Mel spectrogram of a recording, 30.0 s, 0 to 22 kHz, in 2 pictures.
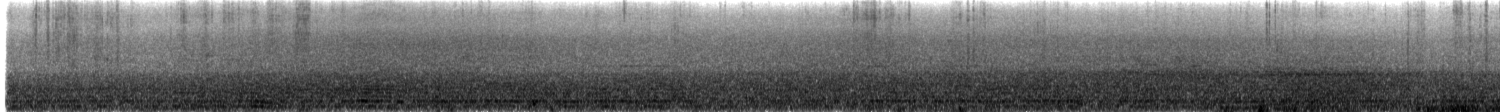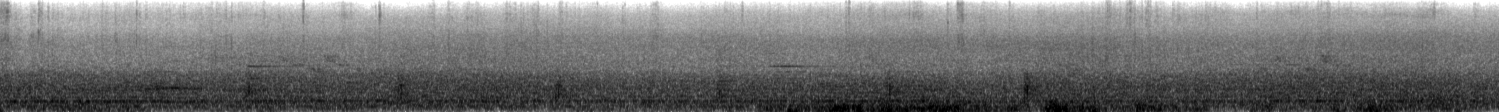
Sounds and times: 0.0s wind 29.9s
0.1s Bumblebees and honeybees buzzing around a wisteria bush 29.9s
11.4s passing cars 15.6s

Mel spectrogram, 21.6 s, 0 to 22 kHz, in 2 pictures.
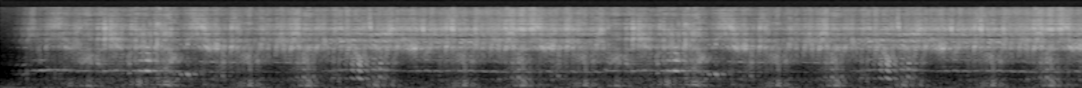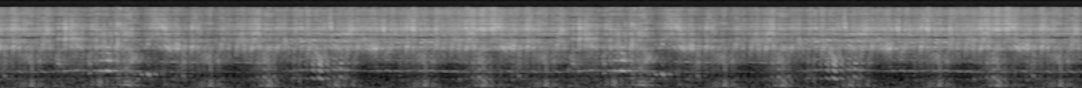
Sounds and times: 0.2s high pitched chittering sounds 21.6s

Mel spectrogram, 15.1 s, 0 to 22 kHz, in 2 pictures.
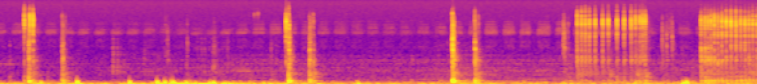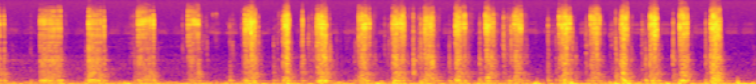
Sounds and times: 0.0s Radios knob 0.9s
2.6s Radios knob 3.4s
4.4s Radios knob 15.1s

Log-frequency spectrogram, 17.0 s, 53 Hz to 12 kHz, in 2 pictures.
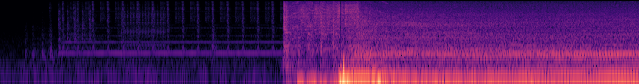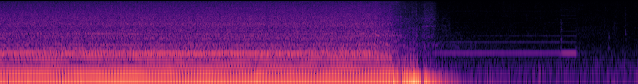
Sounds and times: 3.8s Lancer Startup and shut down 14.5s

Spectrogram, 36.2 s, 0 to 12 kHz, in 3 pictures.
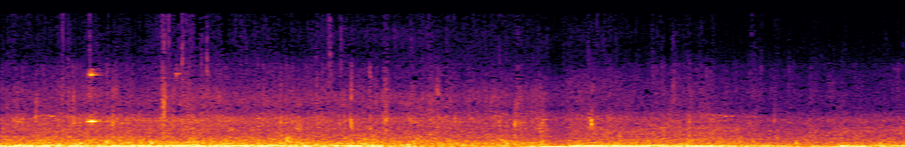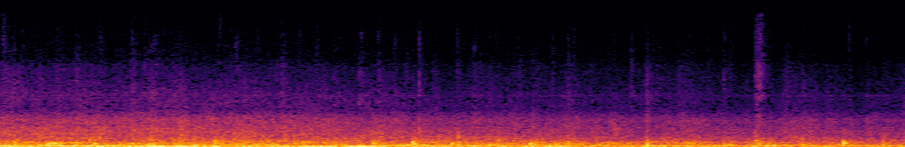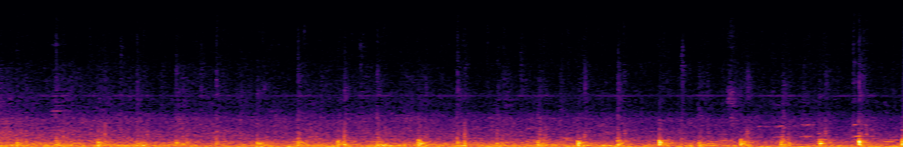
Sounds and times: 0.0s other people passing by 36.1s
1.0s opening a door 1.7s
3.6s footsteps 36.1s

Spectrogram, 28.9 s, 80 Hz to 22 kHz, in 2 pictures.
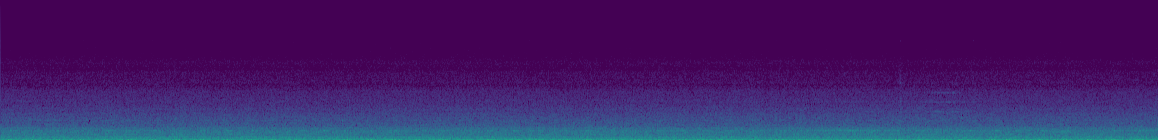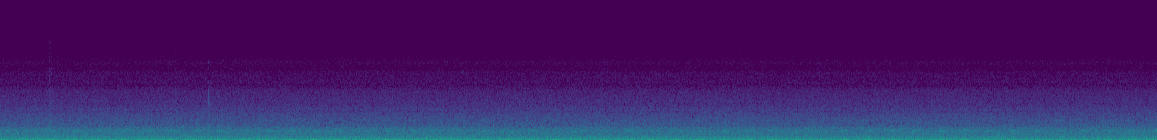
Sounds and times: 0.0s engine 28.9s

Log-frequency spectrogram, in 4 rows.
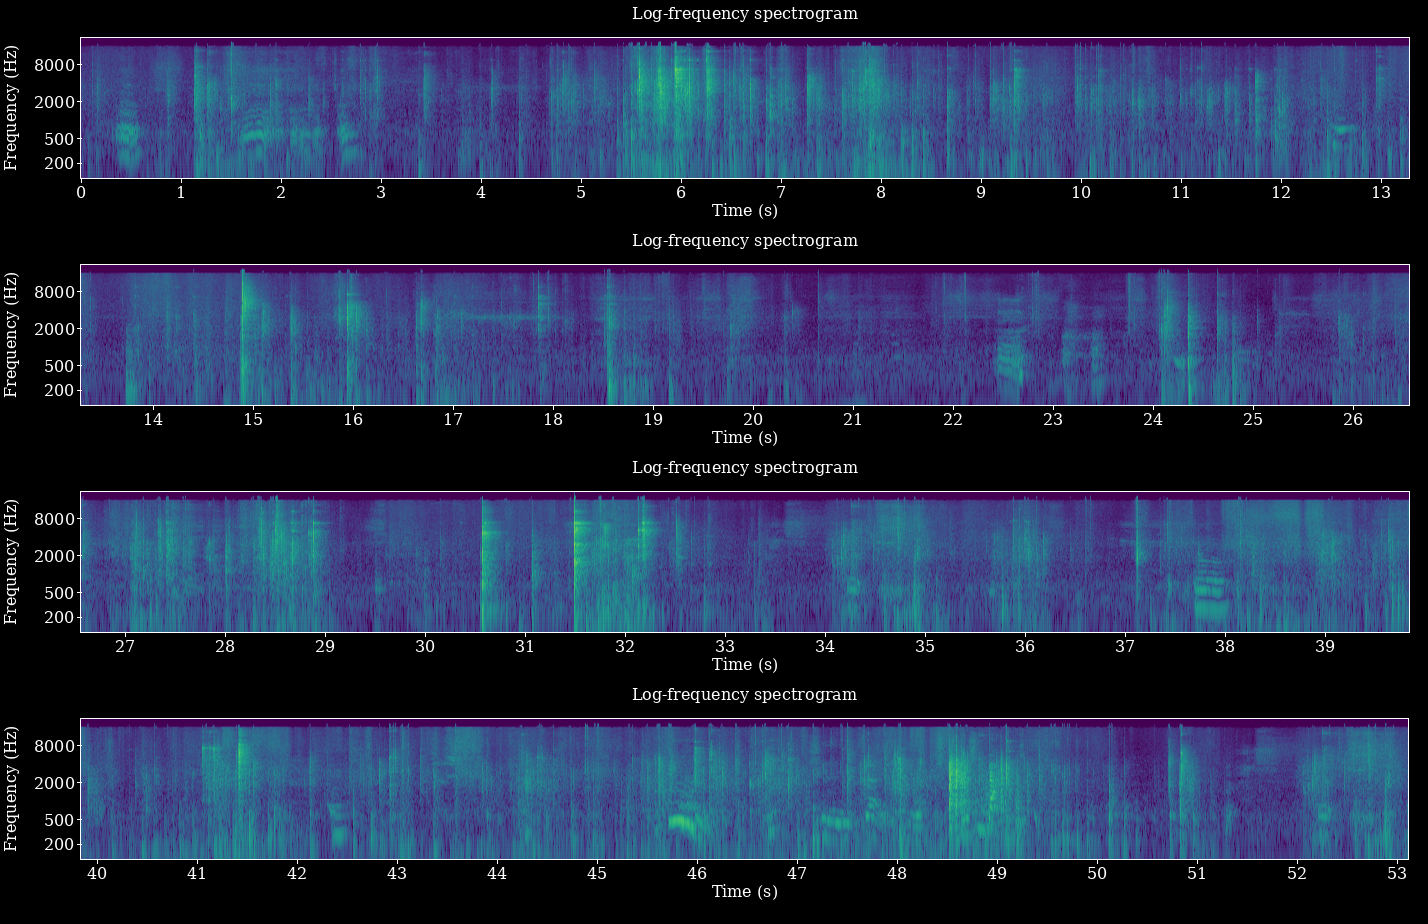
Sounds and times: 34.1s Wooden Toy Blocks 51.4s
52.0s Wooden Toy Blocks 53.1s

